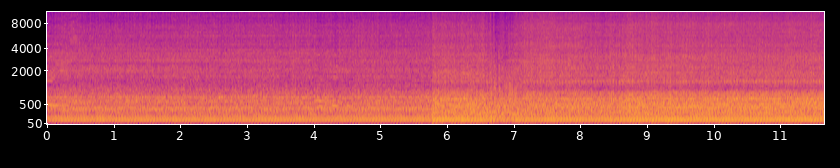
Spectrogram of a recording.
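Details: Newly installed Onan 5500 RV generator in a 1976 GMC Motorhome, compartment opened, pumping hot air: steady even drone at constant pitch, no misses, knocks or hunting; smooth idle.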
